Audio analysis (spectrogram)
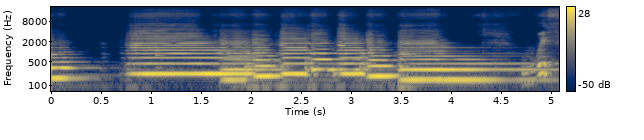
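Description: Solo cello playing measures 5 to 8 of the Witches Dance theme from Suzuki Cello Book 2, a short phrase of sustained bowed notes with a lilting triplet feel, close and clear with no talking.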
